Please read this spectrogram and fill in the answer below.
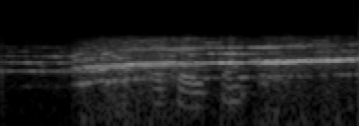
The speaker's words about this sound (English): it's the fire truck. It's the fire truck.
